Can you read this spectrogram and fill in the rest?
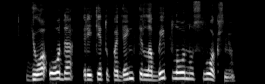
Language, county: Lithuanian, Šiauliai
